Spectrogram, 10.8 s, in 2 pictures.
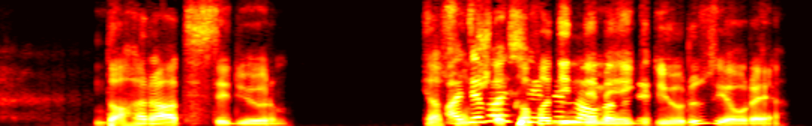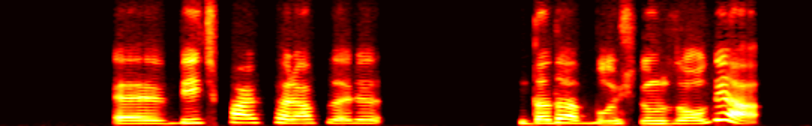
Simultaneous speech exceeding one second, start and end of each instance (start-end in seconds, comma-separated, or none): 3.0-4.5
